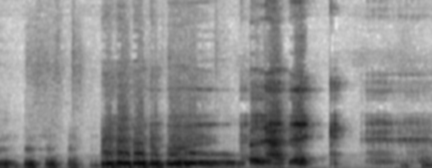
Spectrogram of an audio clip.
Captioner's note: chuckles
